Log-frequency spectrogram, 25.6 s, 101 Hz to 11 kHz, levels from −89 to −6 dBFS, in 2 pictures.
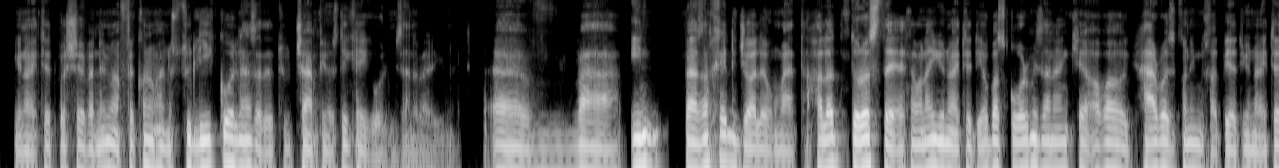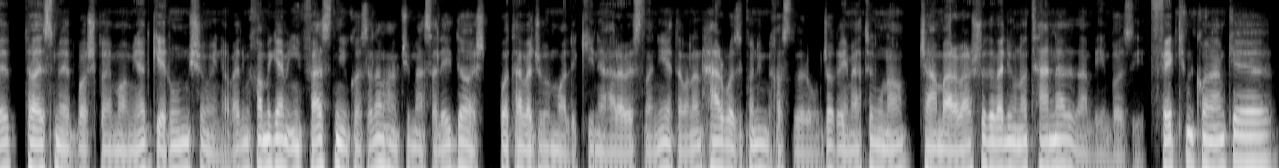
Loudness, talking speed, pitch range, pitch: -26 LUFS, 200 wpm, 90-110 Hz, 95 Hz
